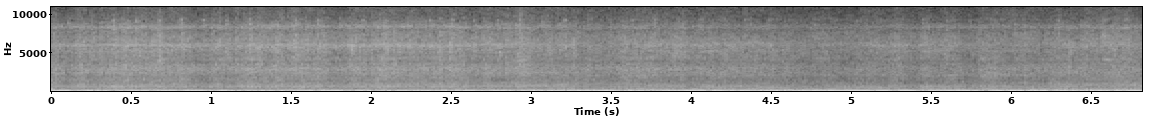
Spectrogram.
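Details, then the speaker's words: Old coupe with an electric fuel pump, after starting: deep, steady idle with a slightly lumpy, uneven beat and no misses; running extremely rich and needs leaning out. "um sounds weird um we need to lean this thing out a little let's go ahead and do that"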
